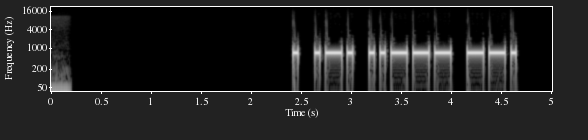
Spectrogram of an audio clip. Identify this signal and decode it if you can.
Morse code, heard as a keyed tone, about 22 wpm, 700 Hz. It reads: ER2G
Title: DXCC-100 Call Signs - 4 Characters - 22wpm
